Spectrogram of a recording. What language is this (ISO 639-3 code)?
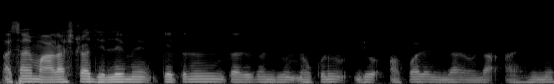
snd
